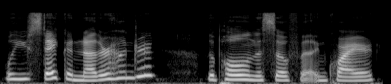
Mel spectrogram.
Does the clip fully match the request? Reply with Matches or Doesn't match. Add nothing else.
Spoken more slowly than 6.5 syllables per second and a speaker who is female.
Matches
